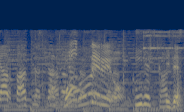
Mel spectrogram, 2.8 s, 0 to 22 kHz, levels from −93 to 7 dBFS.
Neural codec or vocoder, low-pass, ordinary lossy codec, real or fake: none; 7.2 kHz; MP3, 48 kbps; real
